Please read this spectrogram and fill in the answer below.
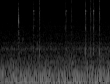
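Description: Computer keyboard being typed on: light, irregularly spaced key clicks over a steady low hum.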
